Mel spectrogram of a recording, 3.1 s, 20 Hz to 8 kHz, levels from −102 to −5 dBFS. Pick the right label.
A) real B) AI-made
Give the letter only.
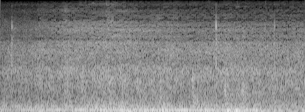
A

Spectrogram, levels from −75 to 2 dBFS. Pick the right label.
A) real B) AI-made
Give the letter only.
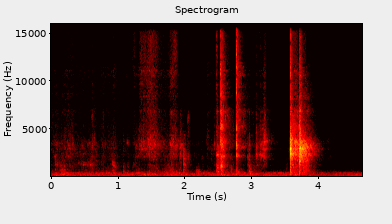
B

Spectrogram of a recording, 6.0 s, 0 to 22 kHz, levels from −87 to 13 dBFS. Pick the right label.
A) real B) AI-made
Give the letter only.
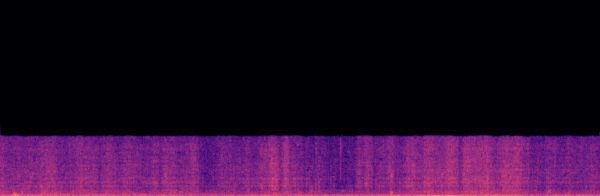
A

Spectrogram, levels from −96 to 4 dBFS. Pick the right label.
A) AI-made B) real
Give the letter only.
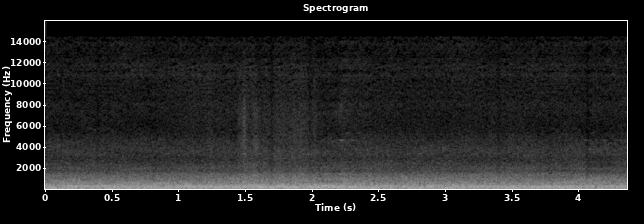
A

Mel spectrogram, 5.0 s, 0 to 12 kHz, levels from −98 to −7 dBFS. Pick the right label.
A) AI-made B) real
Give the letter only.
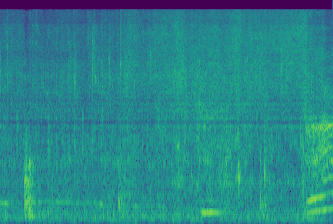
A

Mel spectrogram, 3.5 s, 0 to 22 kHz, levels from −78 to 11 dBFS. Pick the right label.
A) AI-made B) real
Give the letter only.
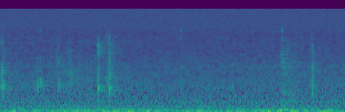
A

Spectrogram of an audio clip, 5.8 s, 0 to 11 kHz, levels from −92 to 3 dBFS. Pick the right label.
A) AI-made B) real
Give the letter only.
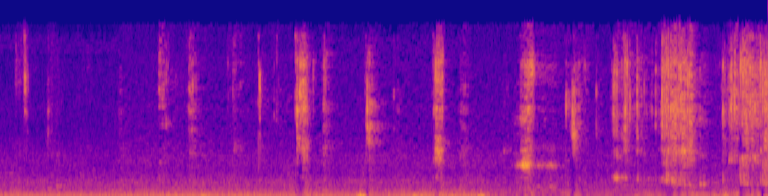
B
